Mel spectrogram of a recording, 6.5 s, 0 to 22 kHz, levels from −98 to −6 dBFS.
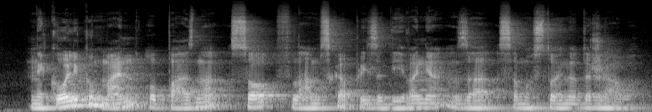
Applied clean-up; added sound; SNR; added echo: none; none; none; none.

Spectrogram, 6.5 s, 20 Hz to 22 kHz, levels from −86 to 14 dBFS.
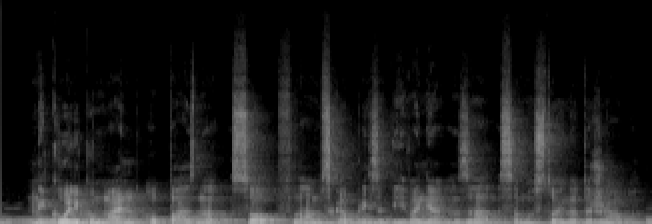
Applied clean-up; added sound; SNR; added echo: none; Piano; 11 dB; none.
